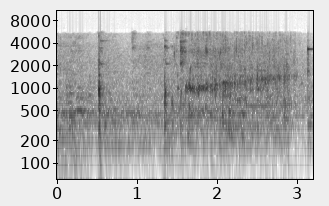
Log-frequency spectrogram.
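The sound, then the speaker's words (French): Water spills aboard a ship, a brief pouring splash mixed with a few soft knocks, all fairly faint. “Oh, je suis maladroit. Excusez-moi. Non, c'est rien, ce n'est que de l'eau.”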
